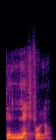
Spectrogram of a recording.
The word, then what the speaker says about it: teléfono: And tildes, I slipped into the English pronunciation there, tildes are used to indicate stress in a word. So when to emphasize part of a word. Teléfono, teléfono.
